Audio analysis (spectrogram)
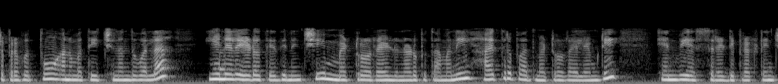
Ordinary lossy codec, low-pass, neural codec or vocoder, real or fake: none; 5.4 kHz; none; real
